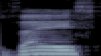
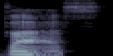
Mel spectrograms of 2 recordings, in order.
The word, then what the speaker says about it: vase: Okay, you can pronounce vase or vase.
